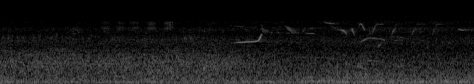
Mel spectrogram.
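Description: Outdoor wetland ambience: a steady background hiss with several small birds chirping and giving short whistled calls throughout.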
